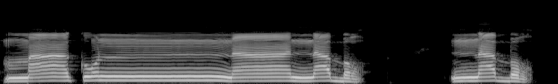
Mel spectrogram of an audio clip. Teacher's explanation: با کے اوپر آپ نے قلقلہ کرنا ہے، پھر آپ نے غین کو پڑھنا ہے · اس کے اوپر وقف کریں گے تو آپ نے غین کو ہلکا سا ظاہر کرنا ہے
